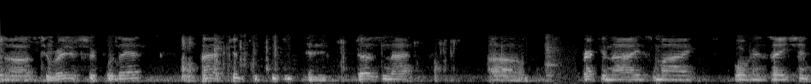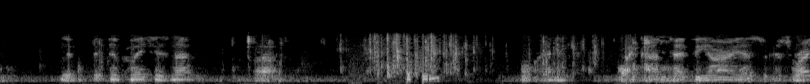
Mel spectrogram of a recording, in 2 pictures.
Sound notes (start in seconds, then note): 12.1 distorted electronic sounds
